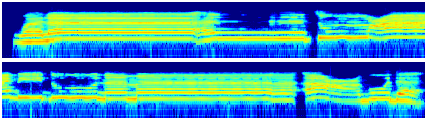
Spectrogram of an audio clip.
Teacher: Jadi a'bud harus kolkolahnya harus jelas ya. Karena kolkolah itu ada dua.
